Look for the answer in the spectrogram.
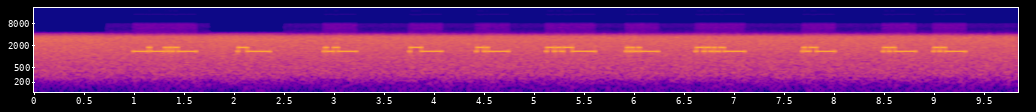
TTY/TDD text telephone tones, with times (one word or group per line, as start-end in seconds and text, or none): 1.3-4.6 SOUTH
5.3-6.1 OF
6.8-9.2 WALL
